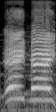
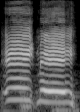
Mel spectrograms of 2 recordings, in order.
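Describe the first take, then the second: First: It is said loudly, with enthusiasm. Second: It is said quietly, without enthusiasm.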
